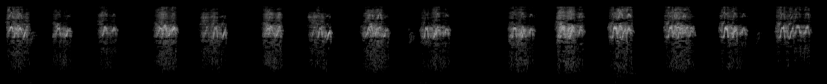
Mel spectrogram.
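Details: Rapid scratchy chirping from sparrow chicks being fed insects by their mother in Pakistan: around sixteen high, noisy notes in steady succession, broken by one short pause midway.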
